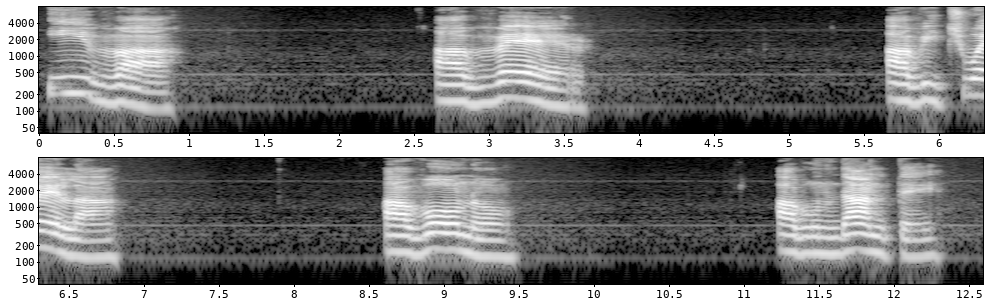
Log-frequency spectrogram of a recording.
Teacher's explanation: it's pronounced very softly, and it's actually letting air go through your lips. So it's not a B and it's not a V, but it's a V, very softly, as if you're blowing air to blow out a candle, but putting a little bit of vibration there.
